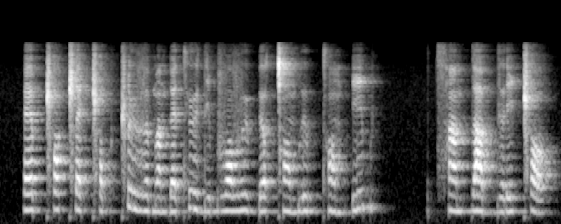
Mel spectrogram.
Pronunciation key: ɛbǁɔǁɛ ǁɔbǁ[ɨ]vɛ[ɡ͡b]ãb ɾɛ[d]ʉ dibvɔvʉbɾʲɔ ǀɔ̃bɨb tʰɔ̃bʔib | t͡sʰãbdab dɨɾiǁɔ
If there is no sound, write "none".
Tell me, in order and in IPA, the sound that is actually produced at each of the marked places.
ʉ, b, tʰ

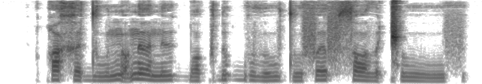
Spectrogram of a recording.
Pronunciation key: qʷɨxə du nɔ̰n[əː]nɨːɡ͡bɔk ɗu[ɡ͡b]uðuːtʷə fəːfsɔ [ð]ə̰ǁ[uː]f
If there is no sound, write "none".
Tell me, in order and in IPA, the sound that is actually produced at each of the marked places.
əː, ɡ͡b, ð, uː

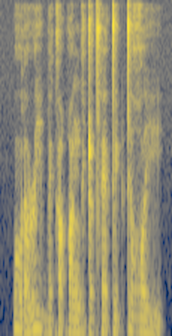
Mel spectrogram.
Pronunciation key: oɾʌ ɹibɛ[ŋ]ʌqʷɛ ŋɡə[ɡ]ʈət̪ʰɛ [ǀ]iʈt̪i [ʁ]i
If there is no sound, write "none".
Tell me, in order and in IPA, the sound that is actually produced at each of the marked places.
k, none, t̪, ʁʷ

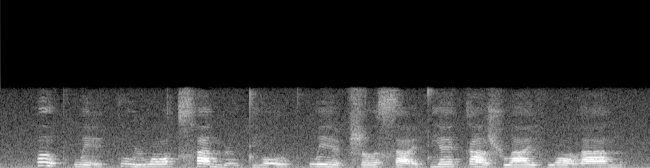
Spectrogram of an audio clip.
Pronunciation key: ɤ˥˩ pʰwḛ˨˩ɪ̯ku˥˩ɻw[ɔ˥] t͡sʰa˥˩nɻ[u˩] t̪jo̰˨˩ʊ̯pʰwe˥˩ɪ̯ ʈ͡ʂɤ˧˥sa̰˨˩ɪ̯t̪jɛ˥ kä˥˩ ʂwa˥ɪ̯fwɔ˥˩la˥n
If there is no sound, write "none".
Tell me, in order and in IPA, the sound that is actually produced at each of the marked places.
ɔ˥, u˩

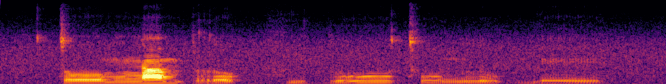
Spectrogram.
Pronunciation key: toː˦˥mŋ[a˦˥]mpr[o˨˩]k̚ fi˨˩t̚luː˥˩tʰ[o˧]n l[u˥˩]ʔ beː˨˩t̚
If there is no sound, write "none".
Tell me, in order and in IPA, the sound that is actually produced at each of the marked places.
a˥˩, o˨˩, u˧, u˨˩

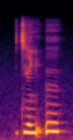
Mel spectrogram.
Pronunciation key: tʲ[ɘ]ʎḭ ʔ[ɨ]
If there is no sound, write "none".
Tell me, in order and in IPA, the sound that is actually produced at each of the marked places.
ɛ, ɨ

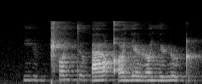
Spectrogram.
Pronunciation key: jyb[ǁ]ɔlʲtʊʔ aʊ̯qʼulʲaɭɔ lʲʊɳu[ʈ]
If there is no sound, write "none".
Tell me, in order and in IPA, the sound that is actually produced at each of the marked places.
ǁ, ʈ

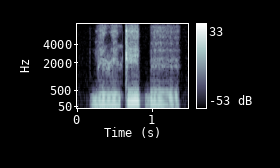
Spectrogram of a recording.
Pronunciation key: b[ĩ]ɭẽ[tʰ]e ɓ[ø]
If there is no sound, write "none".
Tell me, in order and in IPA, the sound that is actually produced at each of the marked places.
ẽ, ʈ, ø

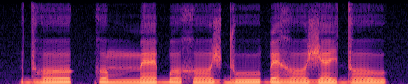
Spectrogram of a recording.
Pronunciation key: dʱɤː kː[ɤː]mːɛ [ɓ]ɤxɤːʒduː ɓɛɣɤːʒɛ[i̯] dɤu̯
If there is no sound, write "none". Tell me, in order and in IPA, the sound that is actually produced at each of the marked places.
ɤ, ɓ, i̯

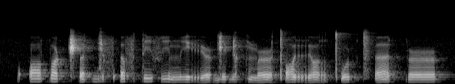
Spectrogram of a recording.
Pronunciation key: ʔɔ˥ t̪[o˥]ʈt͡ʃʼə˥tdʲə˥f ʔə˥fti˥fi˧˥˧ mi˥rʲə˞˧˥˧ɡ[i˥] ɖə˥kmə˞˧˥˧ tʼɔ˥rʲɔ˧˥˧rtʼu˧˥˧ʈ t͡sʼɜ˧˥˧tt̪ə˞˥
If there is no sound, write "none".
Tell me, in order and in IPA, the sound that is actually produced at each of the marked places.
ɔ˥, i˥

